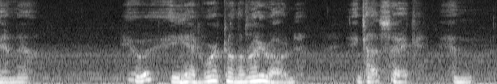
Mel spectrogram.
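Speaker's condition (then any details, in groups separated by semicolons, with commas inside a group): Parkinson's; affects voice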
